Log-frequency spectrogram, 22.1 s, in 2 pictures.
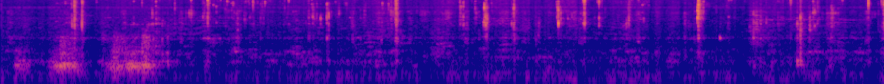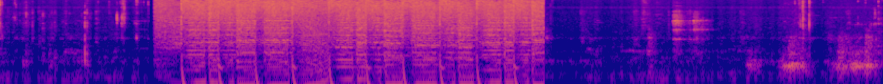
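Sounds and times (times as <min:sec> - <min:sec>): person chewing: 0:00.1 - 0:13.0, 0:20.3 - 0:22.0.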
